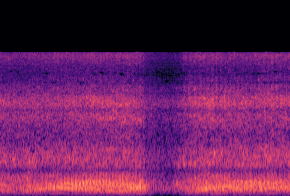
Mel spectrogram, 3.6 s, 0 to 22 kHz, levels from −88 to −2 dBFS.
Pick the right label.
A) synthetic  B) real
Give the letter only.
A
